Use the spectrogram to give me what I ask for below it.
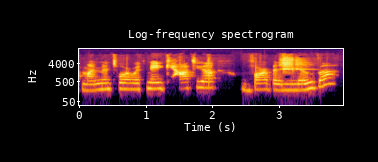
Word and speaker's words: Varbanova: mentor with me, Katya Varbanova. Is that how you say it? I always struggle saying your last name. That is exactly how you say my name, girl.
